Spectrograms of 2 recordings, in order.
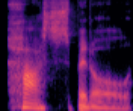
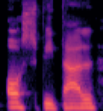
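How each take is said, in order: First: The first syllable sounds like 'ha'. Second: The first syllable does not sound like 'ha'. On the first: The speaker calls it right. "Ha, like ha" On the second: The speaker calls it wrong. "I've heard many people say hospital"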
